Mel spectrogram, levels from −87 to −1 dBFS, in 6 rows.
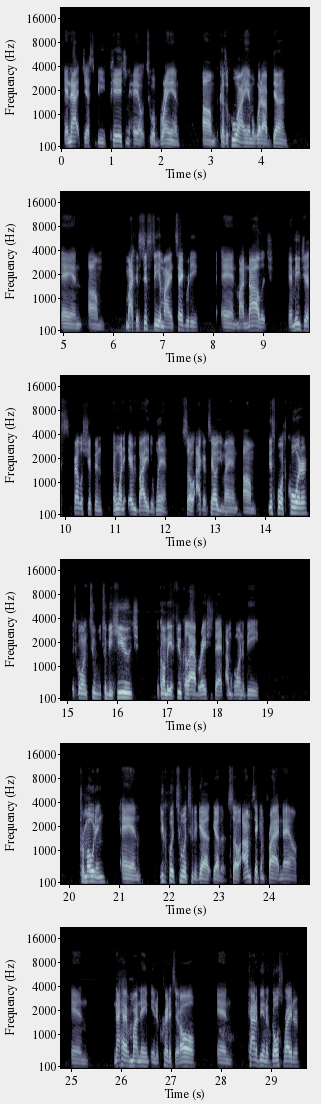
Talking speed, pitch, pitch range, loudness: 190 wpm, 120 Hz, 105-140 Hz, -28 LUFS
